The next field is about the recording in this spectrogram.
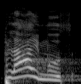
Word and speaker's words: Plymouth: Si scrive Plymouth e si legge? Plymouth, ah, oh, grazie, ok, allora finalmente lo posso pronunciare giusto.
